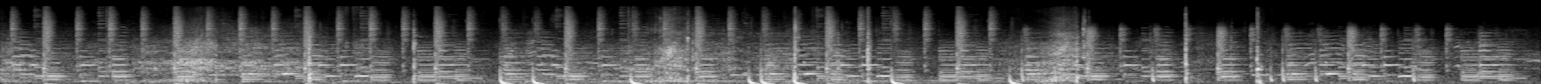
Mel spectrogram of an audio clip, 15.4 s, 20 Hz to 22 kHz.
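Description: A stunt scooter with a 7-inch wide deck rolls and clatters through a park run for a flare fly out, loud gritty wheel roar broken by repeated sharp deck and landing impacts.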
